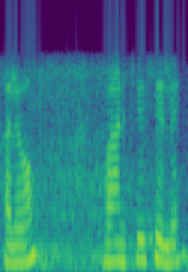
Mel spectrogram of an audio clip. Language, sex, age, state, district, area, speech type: Malayalam, female, 45-60, Kerala, Idukki, rural, conversation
